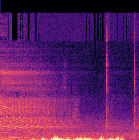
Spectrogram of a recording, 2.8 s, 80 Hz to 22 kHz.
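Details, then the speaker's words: Washing machine universal motor bench-tested on a 12V DC battery, because the machine won't rotate at low speed (board or motor in doubt): a low, soft, unevenly pulsing hum while turning at low speed, normal running. "You can see it, it's clockwise rotation at low speed."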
